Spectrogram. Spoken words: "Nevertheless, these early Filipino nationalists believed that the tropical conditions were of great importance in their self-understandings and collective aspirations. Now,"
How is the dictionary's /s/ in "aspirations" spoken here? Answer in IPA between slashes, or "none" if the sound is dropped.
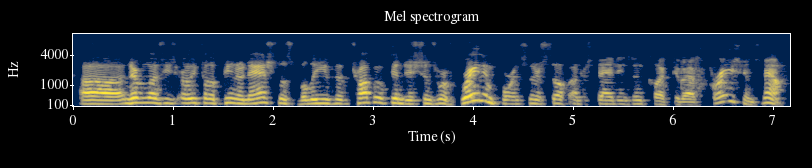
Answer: /s/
